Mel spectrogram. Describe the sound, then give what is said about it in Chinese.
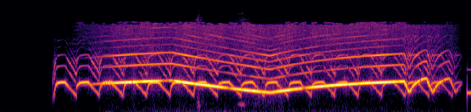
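A police car siren blares with a rapid warbling yelp riding over a slower rise and fall in pitch, loud and continuous for several seconds with no voices, from police cars arriving on the scene. “在随后赶来的警车刺耳的警笛声，叶文和刘武都渐渐失去了意识。”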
